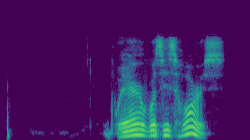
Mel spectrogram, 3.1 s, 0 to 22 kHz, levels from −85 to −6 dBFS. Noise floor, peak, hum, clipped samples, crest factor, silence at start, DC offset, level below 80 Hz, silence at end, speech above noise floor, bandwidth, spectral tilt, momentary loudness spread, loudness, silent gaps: -78 dBFS; -10 dBFS; none; under 0.1%; 18 dB; 1.3 s; under 0.1%; -68 dBFS; 0.35 s; 53 dB; 8 kHz; -5 dB/octave; 12 LU; -25 LUFS; none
